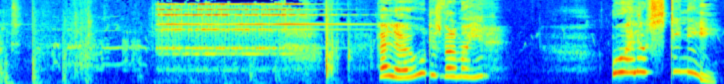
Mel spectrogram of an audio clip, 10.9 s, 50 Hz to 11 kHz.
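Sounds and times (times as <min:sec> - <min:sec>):
speech: 0:00.2 - 0:00.4, 0:05.7 - 0:07.4, 0:09.4 - 0:10.8
telephone bell ringing with a bright metallic jangle: 0:02.3 - 0:06.2.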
